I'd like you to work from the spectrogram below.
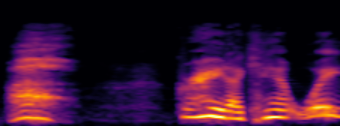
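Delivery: quietly mock the promise you don't believe; sarcastic child. Child mocks the empty promise.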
